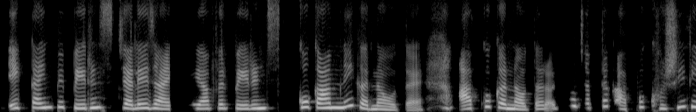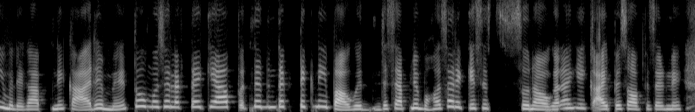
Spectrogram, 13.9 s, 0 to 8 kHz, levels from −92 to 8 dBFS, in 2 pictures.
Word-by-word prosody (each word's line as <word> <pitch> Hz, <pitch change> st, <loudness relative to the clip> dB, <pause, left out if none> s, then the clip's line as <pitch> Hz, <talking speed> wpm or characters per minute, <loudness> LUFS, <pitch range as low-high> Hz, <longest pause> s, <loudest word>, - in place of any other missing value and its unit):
एक 310 Hz, 0 st, -5 dB
टाइम 335 Hz, +1 st, +1 dB
पे 370 Hz, -, 0 dB
पेरेंट्स 320 Hz, +4 st, +1 dB
चले 295 Hz, 0 st, +2 dB
जाएँगे 275 Hz, 0 st, -2 dB
या 270 Hz, 0 st, 0 dB
फिर 285 Hz, +1 st, -5 dB
पेरेंट्स 285 Hz, +3 st, 0 dB, 0.2 s
को 375 Hz, +1 st, +3 dB
काम 325 Hz, 0 st, +6 dB
नहीं 365 Hz, +8 st, +4 dB
करना 235 Hz, -6 st, 0 dB
होता 190 Hz, -3 st, -7 dB
है। -, -, -8 dB, 0.4 s
आपको 280 Hz, +9 st, -2 dB
करना 270 Hz, -6 st, +3 dB
होता 220 Hz, +2 st, -4 dB
है 255 Hz, -, -5 dB
र -, -, -9 dB, 0.3 s
जब 315 Hz, -, -10 dB
तक 425 Hz, -, -3 dB
आपको 370 Hz, -, -8 dB
खुशी 280 Hz, +7 st, -5 dB
नहीं 400 Hz, -4 st, +1 dB
मिलेगा 225 Hz, -4 st, +1 dB
अपने 240 Hz, +4 st, -2 dB
कार्य 270 Hz, +8 st, +2 dB
में, 225 Hz, +1 st, 0 dB
तो 435 Hz, 0 st, +2 dB
मुझे 390 Hz, +1 st, 0 dB
लगता 365 Hz, 0 st, -1 dB
है 390 Hz, -, +1 dB
कि 390 Hz, +1 st, -5 dB
आप 370 Hz, 0 st, +4 dB
इतने 405 Hz, -, 0 dB
दिन 370 Hz, -1 st, -2 dB
तक 400 Hz, -, +2 dB
टिक 405 Hz, 0 st, -1 dB
नहीं 410 Hz, -1 st, +1 dB
पाओगे। 205 Hz, +5 st, +6 dB, 0.2 s
जैसे 250 Hz, +4 st, +1 dB
आपने 280 Hz, +3 st, +3 dB
बहुत 265 Hz, +2 st, -2 dB
सारे 400 Hz, -3 st, +3 dB
केसेज़ 290 Hz, -2 st, -2 dB
सुना 250 Hz, -3 st, +1 dB
होगा 220 Hz, +1 st, +2 dB
ना, 300 Hz, -, +3 dB
कि 310 Hz, 0 st, -1 dB
एक 295 Hz, -, -4 dB
आईपीएस 250 Hz, +2 st, +3 dB
ऑफ़िसर 235 Hz, 0 st, 0 dB
ने 235 Hz, +1 st, -2 dB
285 Hz, 235 wpm, -24 LUFS, 245-360 Hz, 0.4 s, काम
